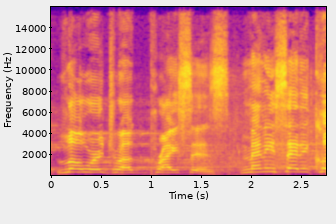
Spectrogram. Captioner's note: applause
